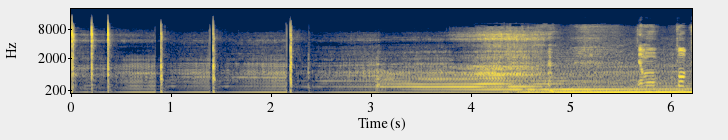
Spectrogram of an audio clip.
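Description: A Stage 2 tuned Golf 8 R with over 400 horsepower, in race mode: a few sharp clicks give way to the engine revving up, building into a loud, sustained, climbing roar close by.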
